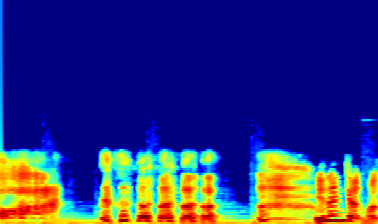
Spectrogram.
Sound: laughs

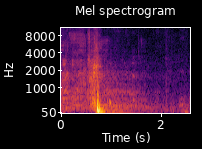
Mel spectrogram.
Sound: laughter

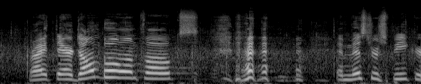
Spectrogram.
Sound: audience clapping; chuckles

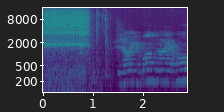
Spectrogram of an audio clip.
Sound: door clicks

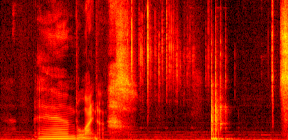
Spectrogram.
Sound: dice rolling

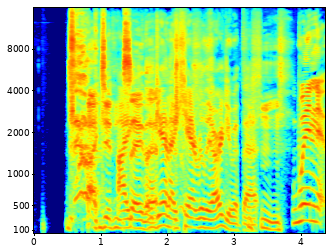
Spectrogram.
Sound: laughs

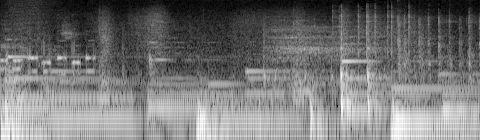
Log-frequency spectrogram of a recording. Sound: beeping

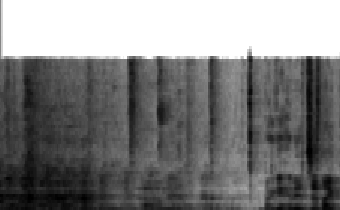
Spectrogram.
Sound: laughter

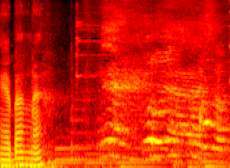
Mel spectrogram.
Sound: sighs

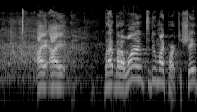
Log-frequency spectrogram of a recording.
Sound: laughter

